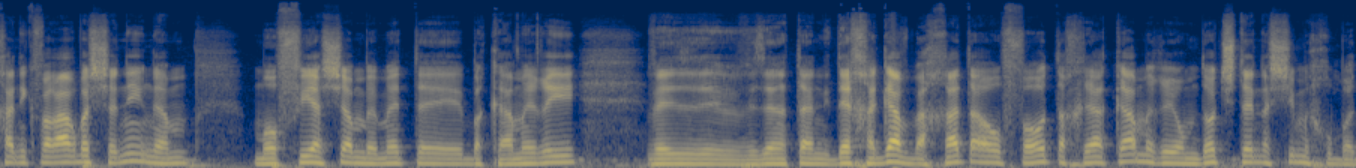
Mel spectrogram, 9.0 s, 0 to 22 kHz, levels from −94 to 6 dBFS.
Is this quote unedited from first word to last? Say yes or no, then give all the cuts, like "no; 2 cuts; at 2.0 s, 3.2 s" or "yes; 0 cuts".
no; 1 cut; at 4.3 s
